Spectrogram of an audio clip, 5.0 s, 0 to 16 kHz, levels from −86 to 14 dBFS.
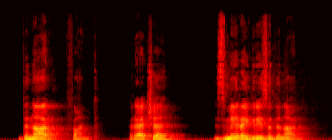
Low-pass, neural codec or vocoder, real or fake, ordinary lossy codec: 14.4 kHz; none; real; AAC, 48 kbps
